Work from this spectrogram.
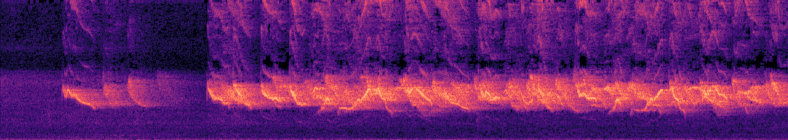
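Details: Warbling white-eye during the singing competition season: after a short soft opening, a long continuous rush of high, jumbled, chattering warbles follows, with low steady background noise.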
